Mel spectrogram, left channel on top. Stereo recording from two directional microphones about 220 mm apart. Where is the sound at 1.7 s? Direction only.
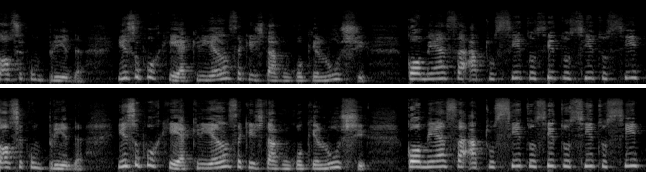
40° right (ahead or behind).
